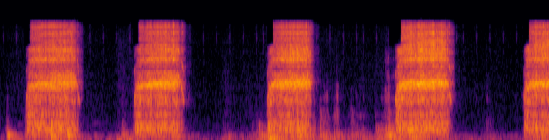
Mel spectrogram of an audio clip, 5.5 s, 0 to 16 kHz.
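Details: A pair of owls mating in a nest box on January 20, 2024, at 3:33 pm. Loud, hoarse, hissing screeches come in bursts of about half a second, repeating about every second, with faint low rumbling in the gaps.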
